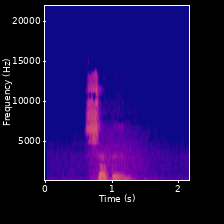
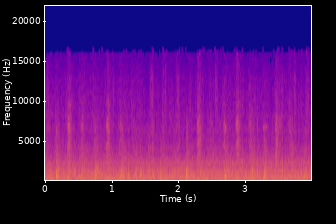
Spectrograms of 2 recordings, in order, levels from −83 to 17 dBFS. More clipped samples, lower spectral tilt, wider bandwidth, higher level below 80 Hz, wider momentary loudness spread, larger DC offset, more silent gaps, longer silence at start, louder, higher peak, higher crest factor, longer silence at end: neither; second, -2 dB/octave vs -4.5 dB/octave; second, 14 kHz vs 17 kHz; second, -82 dBFS vs -30 dBFS; first, 15 LU vs 1 LU; neither; neither; first, 0.6 s vs 0 s; second, -28 LUFS vs -20 LUFS; second, -10 dBFS vs -4 dBFS; first, 22 dB vs 14 dB; first, 0.8 s vs 0 s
